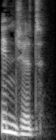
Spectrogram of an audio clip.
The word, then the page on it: injured: British English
